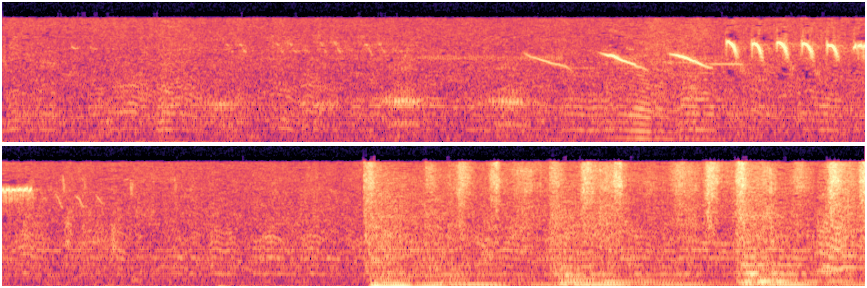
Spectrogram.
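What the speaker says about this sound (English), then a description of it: "until biting flies discover the grass-covered carrion he's using for a pillow" Biting flies buzz around a resting grizzly bear lying on grass-covered carrion, their whine rising and fading as they pass close, with a short pulsing burst midway and louder, busier buzzing toward the end.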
